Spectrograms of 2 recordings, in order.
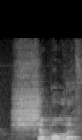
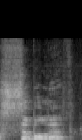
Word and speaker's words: Shibboleth: If you couldn't pronounce Shibboleth with the sh sound, people who pronounce it with a s or Sibboleth, they were killed.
